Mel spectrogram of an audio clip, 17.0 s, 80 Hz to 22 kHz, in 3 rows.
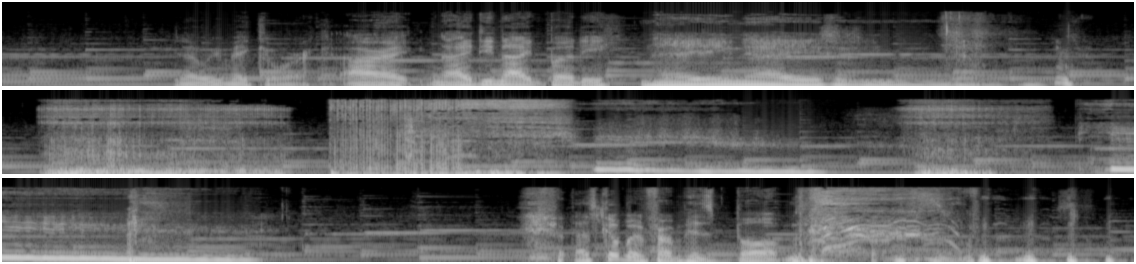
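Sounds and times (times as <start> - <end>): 
speech: 0.9 - 6.0, 14.2 - 16.9
voice imitating snoring: 4.7 - 11.2
laughter: 11.6 - 12.4, 15.2 - 16.9.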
